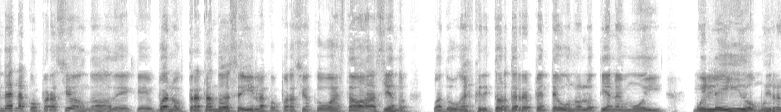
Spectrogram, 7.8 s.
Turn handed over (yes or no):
no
